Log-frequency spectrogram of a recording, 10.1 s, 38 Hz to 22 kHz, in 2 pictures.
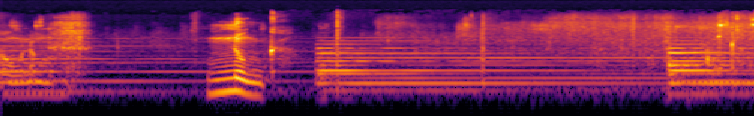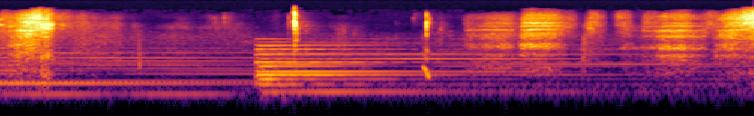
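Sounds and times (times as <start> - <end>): soft sad music: 0.0 - 10.0.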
